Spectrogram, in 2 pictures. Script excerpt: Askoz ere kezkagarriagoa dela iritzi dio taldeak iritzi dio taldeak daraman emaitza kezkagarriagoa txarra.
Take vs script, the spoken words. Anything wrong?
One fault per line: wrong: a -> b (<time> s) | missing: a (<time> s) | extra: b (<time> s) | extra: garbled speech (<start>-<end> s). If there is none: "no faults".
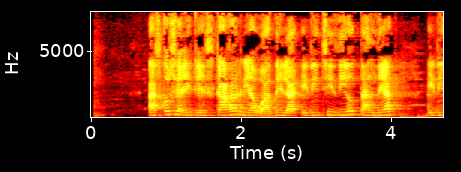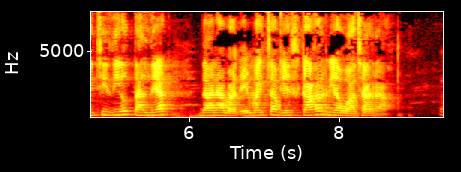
no faults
